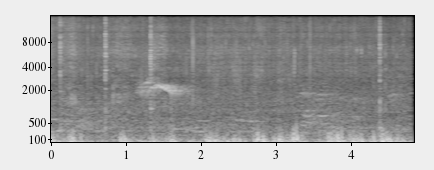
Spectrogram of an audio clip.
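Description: Onion frying in oil with cinnamon, cardamom and bay leaf, a close steady sizzle broken by scraping stir strokes and occasional clinks, with no speech.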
